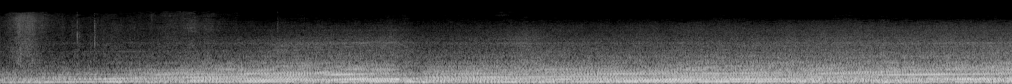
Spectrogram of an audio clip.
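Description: Car engine accelerating hard, heard from inside the cabin, its note climbing in pitch and growing louder as the car gathers speed.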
